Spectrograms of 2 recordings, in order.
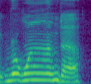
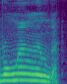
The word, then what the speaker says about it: Rwanda: I love how Americans say Rwanda. Rwanda. We're in Rwanda. I don't know. It's nothing wrong. It's just a very different accent to Rwanda.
